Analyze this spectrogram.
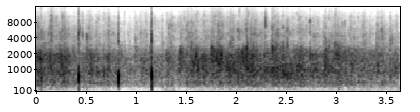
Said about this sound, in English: So I, I want to just recognize elders, and I think let's just say thank you to them by giving them a round of applause.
